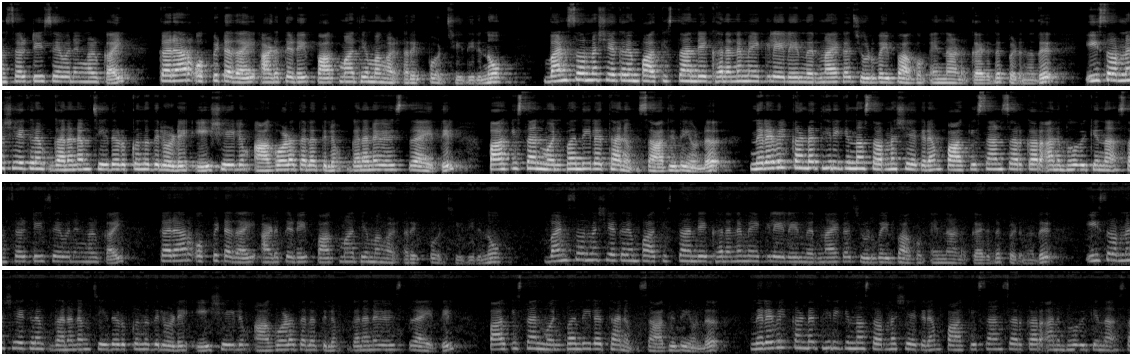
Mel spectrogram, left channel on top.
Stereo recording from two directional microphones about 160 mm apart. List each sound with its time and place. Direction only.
0.1 s a woman's voice: 15° right (ahead or behind)
5.5 s a woman's voice: 15° right (ahead or behind)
